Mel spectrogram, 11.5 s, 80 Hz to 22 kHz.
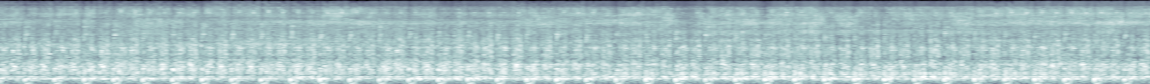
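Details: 1923 3.5 hp Emu (rebadged Hercules) stationary engine, restored early 1980s, first start in 20+ years, after oiling a sticking magneto/exhaust valve linkage: brisk regular chuffing around two hundred beats a minute, no stumbles; normal hit-and-miss running.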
